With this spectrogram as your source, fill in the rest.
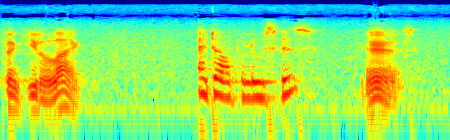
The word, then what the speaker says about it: Opelousas: Opelousas? Yes. I do not care for the country, you see. And my dear husband, he spoiled me. He longed for the tranquility of Opelousas, but I was very young, and tranquility had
